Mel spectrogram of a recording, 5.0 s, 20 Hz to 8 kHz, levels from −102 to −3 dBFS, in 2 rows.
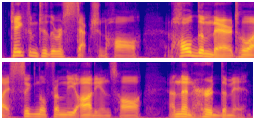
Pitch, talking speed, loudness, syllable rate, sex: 105 Hz, 260 wpm, -21 LUFS, 6.4 syllables/s, male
